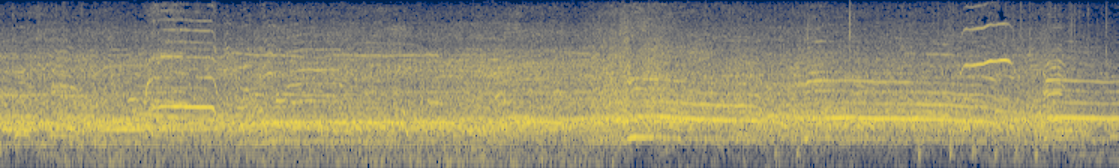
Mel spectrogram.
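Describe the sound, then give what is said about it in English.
A stadium crowd in the Black Hole roars in sustained, loud cheering as a field goal is blocked, with piercing whistles and whoops rising repeatedly above the dense wall of voices for the whole stretch. “So here is, this is from the Black Hole. This is when we block the field goal.”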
